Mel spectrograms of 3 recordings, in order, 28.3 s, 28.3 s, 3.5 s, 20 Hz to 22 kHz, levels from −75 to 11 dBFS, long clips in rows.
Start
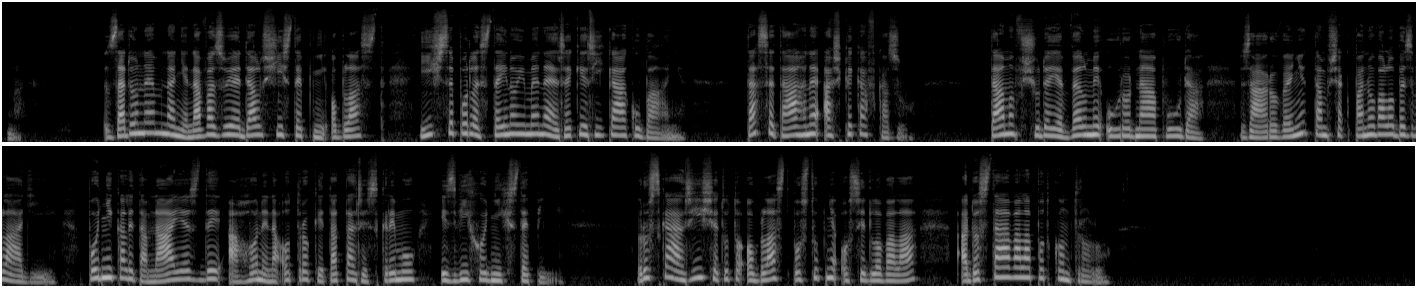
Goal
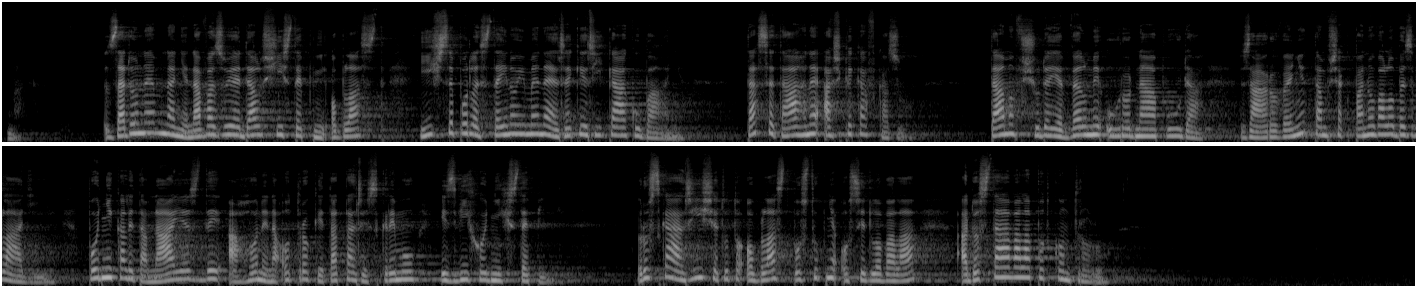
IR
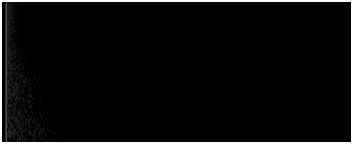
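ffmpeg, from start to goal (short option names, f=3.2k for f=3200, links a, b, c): -filter_complex "[0:a]asplit=2[a][b];[1:a]atrim=start_sample=2205,highshelf=f=7.9k:g=7[c];[b][c]afir=irnorm=-1:irlink=0,volume=-6.5dB[d];[a][d]amix=inputs=2:normalize=0,volume=-5.5dB"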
